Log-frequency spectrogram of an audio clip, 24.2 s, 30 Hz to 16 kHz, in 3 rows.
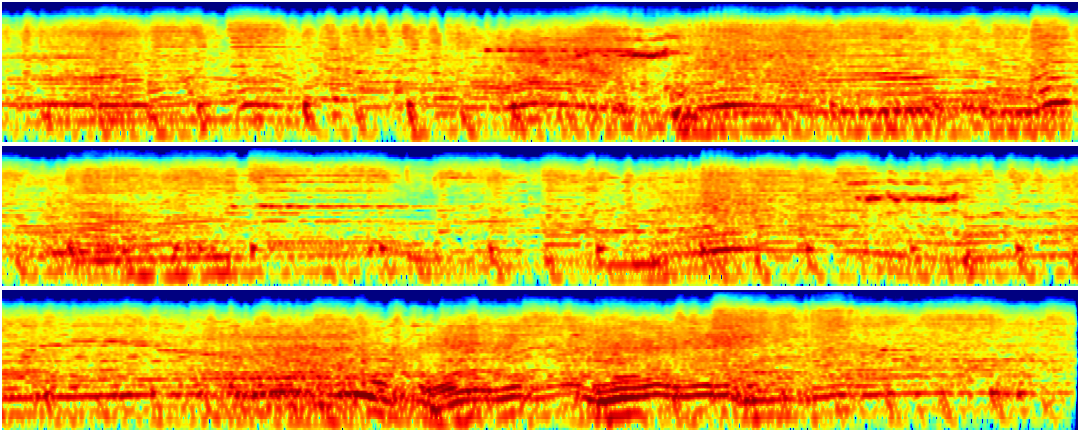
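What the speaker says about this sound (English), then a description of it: "Zenigata and Lupin having a race on top of a giant face" Racing cars in the 1985 Lupin III animated movie Legend of the Gold of Babylon roar and skid continuously, with revving engines, tire squeals and a busy music-like soundtrack layered throughout.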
